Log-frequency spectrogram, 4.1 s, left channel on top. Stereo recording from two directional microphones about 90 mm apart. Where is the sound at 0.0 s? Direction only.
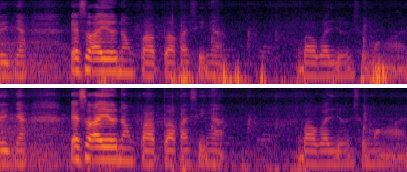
15° left (ahead or behind).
